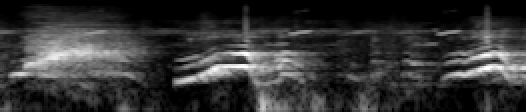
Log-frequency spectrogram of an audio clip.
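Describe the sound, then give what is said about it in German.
A tiger lurking in a thicket roars loudly in three growling bursts: a rough, breathy snarl, then two long rising-and-falling roars with short pauses between. “Vielleicht den Tiger, der im Dickicht lauert.”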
